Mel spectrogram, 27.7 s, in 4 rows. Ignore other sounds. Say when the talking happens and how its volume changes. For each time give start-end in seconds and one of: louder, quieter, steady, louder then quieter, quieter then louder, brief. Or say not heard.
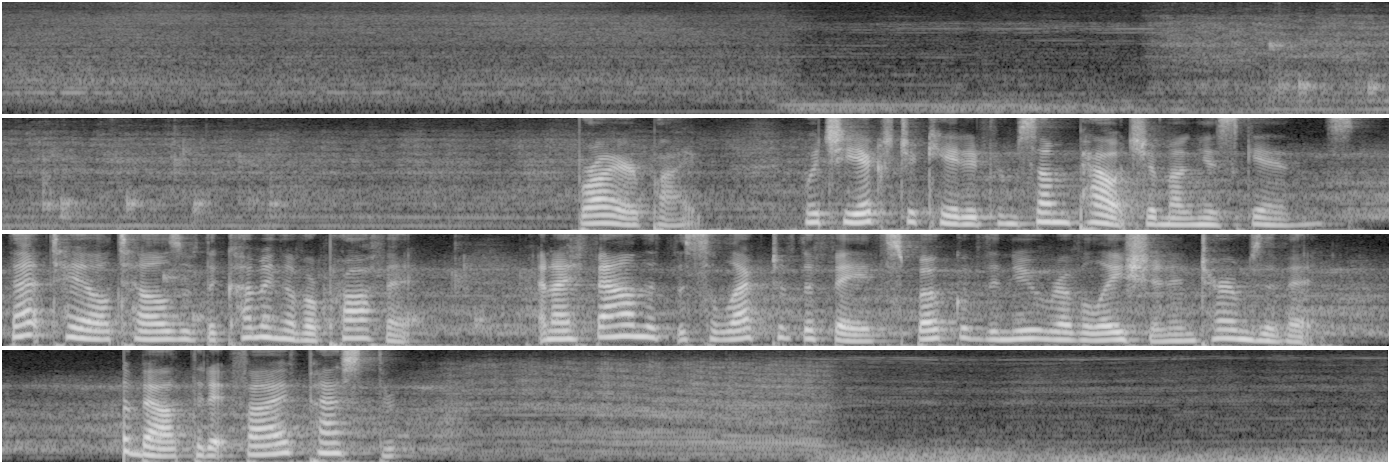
9.8-20.6 steady
21.4-22.8 brief.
